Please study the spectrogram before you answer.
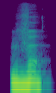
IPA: v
